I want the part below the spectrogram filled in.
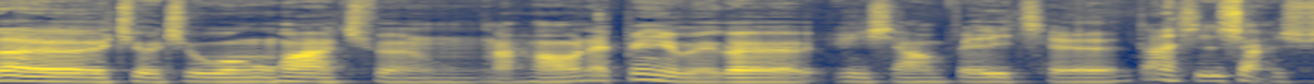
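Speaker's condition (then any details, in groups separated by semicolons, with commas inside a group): Hearing loss; hearing loss from enlarged vestibular aqueduct, long auditory-speech training with therapist 蘇心怡 into junior high, electronic hearing device; occasional vertigo, now more stable, struggles to hear in class, classmates interpret or write, avoids phone work; articulation clear enough, too fast, speeds up and loses breath when absorbed, heavy nasality, mistaken for overseas student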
